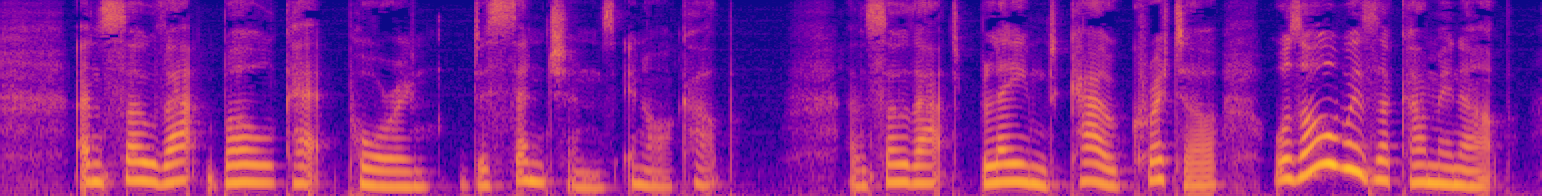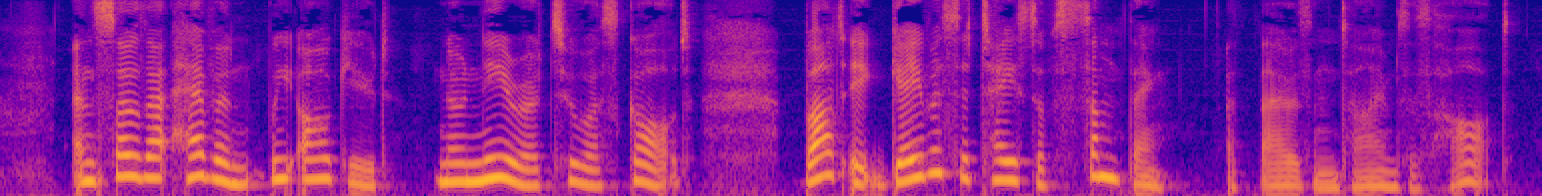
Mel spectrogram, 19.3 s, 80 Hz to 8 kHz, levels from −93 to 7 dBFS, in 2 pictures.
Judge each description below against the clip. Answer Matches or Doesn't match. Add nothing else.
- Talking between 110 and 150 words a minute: Matches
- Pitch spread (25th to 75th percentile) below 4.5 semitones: Doesn't match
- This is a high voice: Matches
